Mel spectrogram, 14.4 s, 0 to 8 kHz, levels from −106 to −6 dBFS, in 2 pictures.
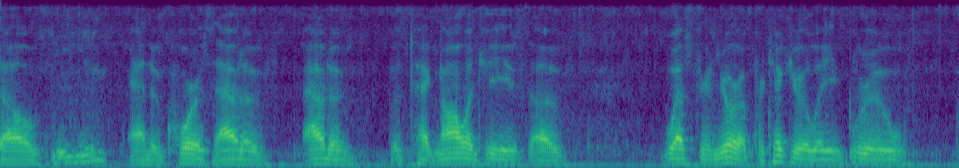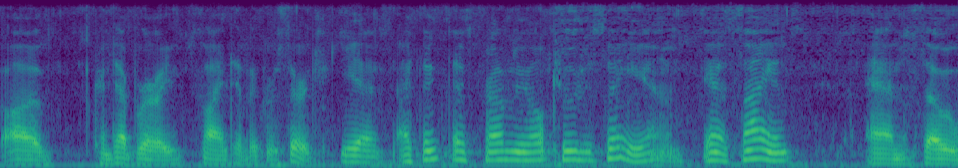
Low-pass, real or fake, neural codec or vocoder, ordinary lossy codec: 7.2 kHz; fake; codec, 16 kHz, 4.8 kbps, FACodec; Opus, 32 kbps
